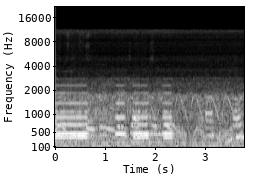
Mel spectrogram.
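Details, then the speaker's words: Simulation of normal hearing in multi-source noise: overlapping adult and child voices, running water, a running car, a lawn mower and a ringing phone blend into a busy mix, showing how hard the brain works to follow speech. "just to kind of show you even with normal hearing your brain has to work pretty hard to hear when there's more noise sources coming into the picture"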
